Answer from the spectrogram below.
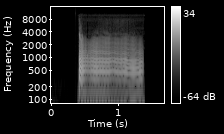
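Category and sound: human body sound, fart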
